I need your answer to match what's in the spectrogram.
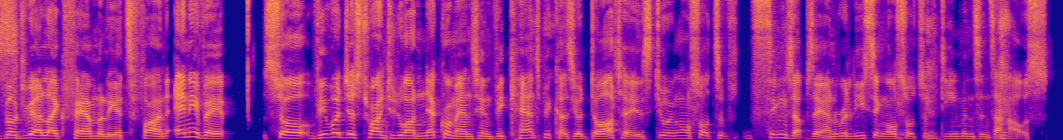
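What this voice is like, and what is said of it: Thick put-on German accent. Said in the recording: “You have a very thick German accent.”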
